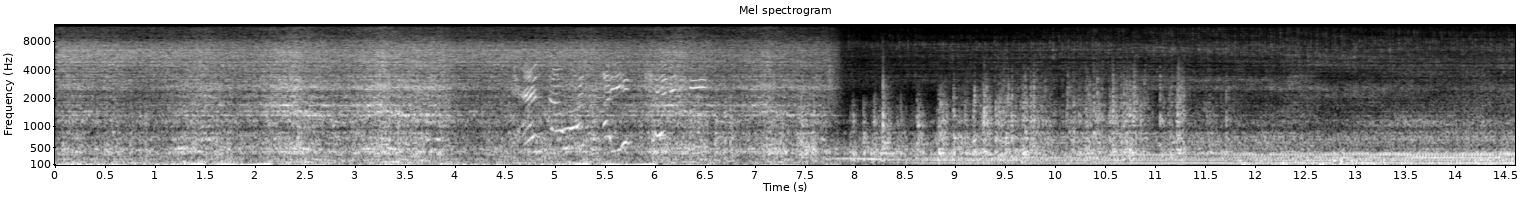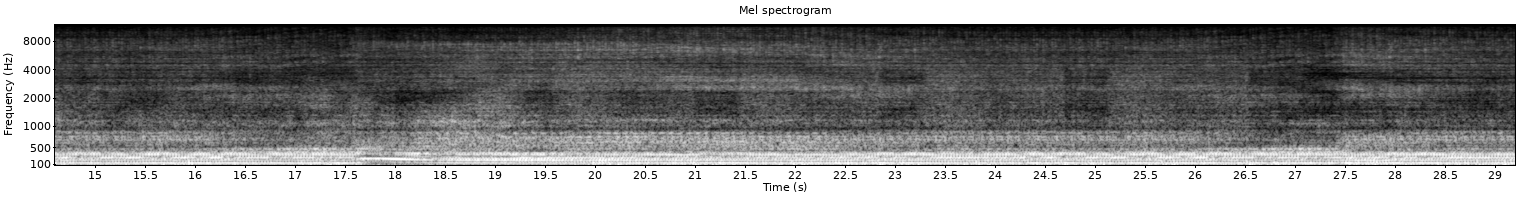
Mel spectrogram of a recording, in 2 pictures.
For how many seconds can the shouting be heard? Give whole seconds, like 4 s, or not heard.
2 s.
